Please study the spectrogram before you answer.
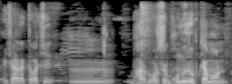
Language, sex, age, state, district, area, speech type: Bengali, male, 45-60, West Bengal, Uttar Dinajpur, urban, spontaneous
